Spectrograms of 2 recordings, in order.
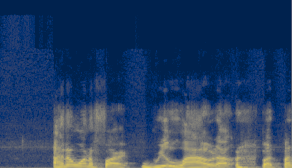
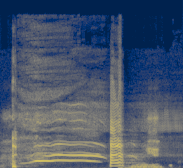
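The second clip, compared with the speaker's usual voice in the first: howling laugh; big shrieking laugh. Real, not acted. Reaction to granddaughter's joke.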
